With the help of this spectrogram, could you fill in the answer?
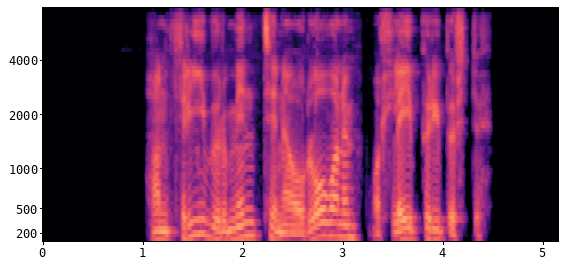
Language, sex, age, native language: Icelandic, male, 40-49, Icelandic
